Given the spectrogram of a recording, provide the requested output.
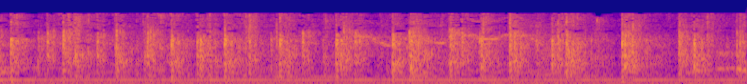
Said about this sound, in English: Yeah, you can clap. Clap!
